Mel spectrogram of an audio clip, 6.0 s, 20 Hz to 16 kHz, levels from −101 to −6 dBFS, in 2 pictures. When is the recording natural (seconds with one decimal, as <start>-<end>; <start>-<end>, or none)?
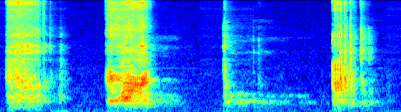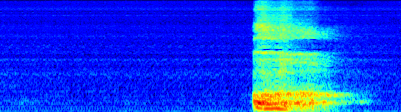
0.5-1.5; 1.9-2.9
